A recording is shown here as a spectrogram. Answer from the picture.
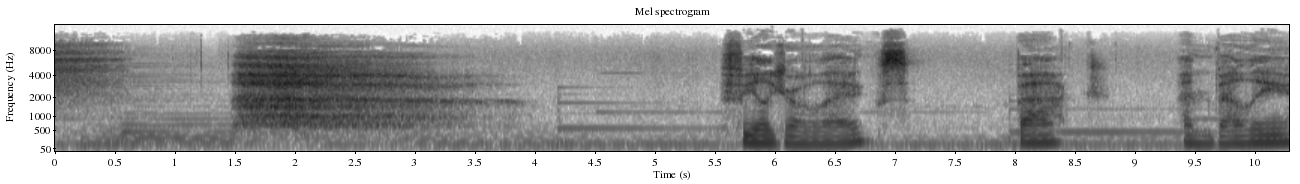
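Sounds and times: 
louder breathy exhale in a breathing exercise: 0.0s - 0.7s, 1.5s - 4.0s
slow deep inhale through the nose in a breathing exercise: 0.0s - 0.7s, 1.5s - 4.0s
speech: 5.7s - 7.2s, 8.0s - 8.5s, 9.4s - 10.2s.

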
